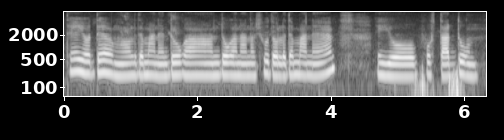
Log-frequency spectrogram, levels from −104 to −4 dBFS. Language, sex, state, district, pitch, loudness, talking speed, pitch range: Chakma, female, Tripura, Dhalai, 205 Hz, -18 LUFS, 125 wpm, 200-210 Hz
